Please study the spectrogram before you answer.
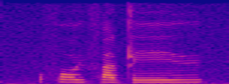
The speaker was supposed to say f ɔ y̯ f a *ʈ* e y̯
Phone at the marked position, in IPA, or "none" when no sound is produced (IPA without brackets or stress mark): ʈ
